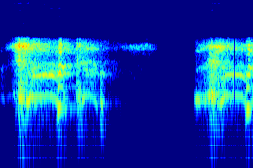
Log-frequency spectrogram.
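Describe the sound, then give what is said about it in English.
Harsh, throaty coughing comes in two loud bouts split by a short silent pause, each bout made of a few rough bursts. “Stop coughing. Boy, oh boy. Trying to stop coughing.”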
